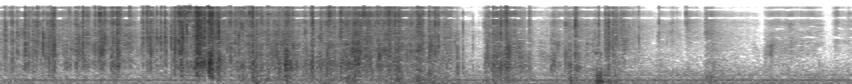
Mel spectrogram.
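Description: Clear plastic wrapping crinkling as it is worked off a stack of trading cards. The crinkling is dense for the first three seconds or so, then gives way to fainter card handling.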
